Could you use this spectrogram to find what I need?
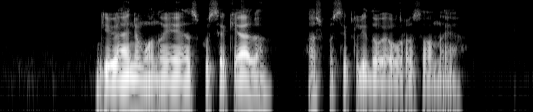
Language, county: Lithuanian, Kaunas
